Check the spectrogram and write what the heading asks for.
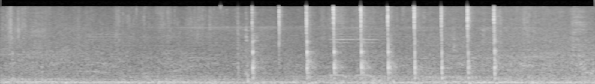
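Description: Meat cleaver chopping roast pork on a chopping block: about ten quick, sharp chops, roughly three a second, starting a few seconds in.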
